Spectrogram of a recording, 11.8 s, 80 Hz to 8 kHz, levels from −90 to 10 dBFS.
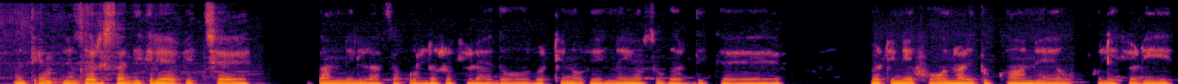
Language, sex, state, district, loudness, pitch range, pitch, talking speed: Rajasthani, female, Rajasthan, Churu, -19 LUFS, 185-195 Hz, 190 Hz, 50 wpm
